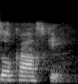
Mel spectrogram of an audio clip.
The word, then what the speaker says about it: Zulkosky: It is pronounced Zulkosky.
